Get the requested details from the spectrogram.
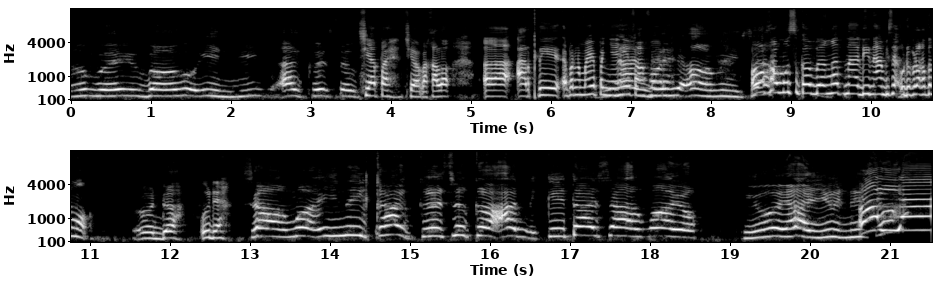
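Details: Adult woman with cerebral palsy, with gross and fine motor limitations; dysarthria.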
